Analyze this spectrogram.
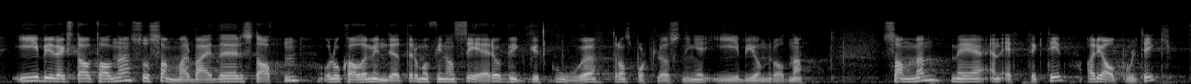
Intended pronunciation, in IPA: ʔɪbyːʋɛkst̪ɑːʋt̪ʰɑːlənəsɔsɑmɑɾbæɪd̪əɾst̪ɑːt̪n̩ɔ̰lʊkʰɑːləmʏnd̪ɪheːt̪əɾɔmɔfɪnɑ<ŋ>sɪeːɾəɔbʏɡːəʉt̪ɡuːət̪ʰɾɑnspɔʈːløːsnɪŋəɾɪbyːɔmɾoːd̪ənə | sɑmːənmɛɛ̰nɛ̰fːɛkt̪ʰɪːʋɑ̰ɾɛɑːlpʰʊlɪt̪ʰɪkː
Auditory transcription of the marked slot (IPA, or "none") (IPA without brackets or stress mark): n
